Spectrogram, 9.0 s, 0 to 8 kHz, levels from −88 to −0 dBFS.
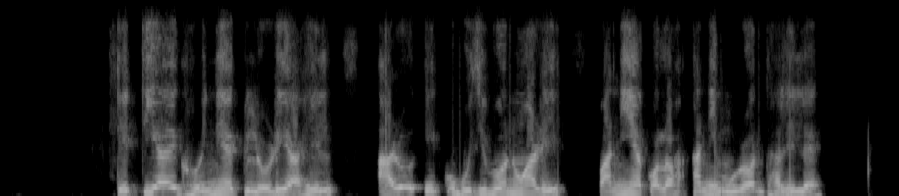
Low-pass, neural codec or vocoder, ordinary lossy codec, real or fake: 7.2 kHz; none; Opus, 16 kbps; real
